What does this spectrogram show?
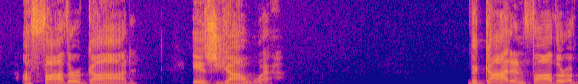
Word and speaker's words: Yahweh: Semitic schols believe is pronounced a breathy Yahweh so the Lord said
